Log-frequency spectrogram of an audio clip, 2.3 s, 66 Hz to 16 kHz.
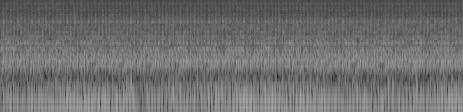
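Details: California Air Tools 2010A "ultra quiet" air compressor powered from an RV, filling its tank; steady even motor hum with constant air hiss, no knocks or rattles; normal healthy running.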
